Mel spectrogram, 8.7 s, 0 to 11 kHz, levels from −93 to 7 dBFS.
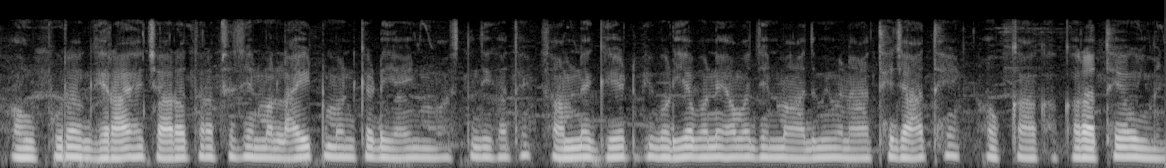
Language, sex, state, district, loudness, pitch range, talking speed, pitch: Chhattisgarhi, male, Chhattisgarh, Bilaspur, -19 LUFS, 140-150 Hz, 235 wpm, 145 Hz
